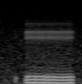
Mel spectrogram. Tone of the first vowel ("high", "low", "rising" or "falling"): low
